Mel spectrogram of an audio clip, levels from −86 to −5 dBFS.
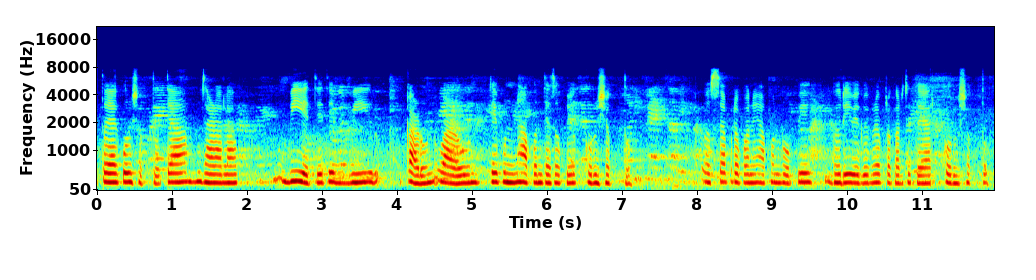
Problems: constant background noise, continuous background conversations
